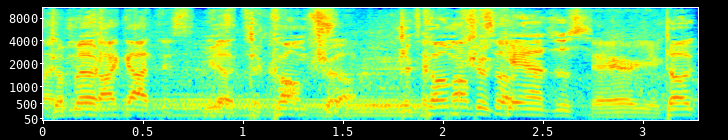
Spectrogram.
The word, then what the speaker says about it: Tecumseh: Yeah, Tecumseh, Kansas. There you go. Tecumseh, Kansas.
